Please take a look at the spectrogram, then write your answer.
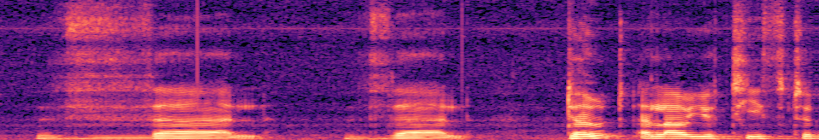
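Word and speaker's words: ذ: But remember that we do not make a Z sound. It's not Z. It's with the tongue in between the teeth, and we say Dhal.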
